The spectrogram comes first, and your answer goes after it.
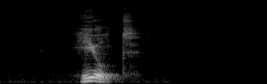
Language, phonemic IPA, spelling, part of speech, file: Dutch, /ɦiɫt/, hield, verb, Nl-hield.ogg
- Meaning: singular past indicative of houden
